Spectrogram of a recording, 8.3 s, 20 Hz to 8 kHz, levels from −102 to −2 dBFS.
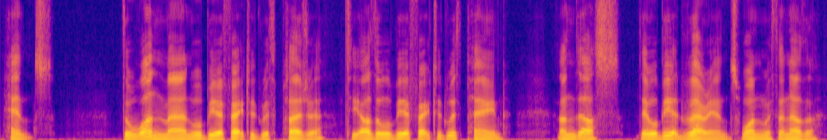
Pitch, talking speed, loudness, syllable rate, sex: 130 Hz, 190 wpm, -17 LUFS, 6.2 syllables/s, male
